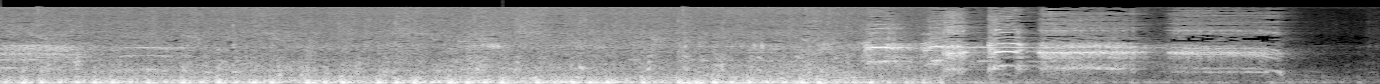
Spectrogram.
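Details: Morning rooster crow at a village home in Vietnam's Mekong Delta: a steady low motor drone fills most of the recording before a loud, strained, drawn-out crow rises near the end and cuts off.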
